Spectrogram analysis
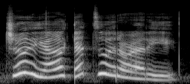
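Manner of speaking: high, loud shout from the crowd; impatient fan scream. Acted. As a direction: yell it across the hall, fed up. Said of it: "Someone from front row screamed out".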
